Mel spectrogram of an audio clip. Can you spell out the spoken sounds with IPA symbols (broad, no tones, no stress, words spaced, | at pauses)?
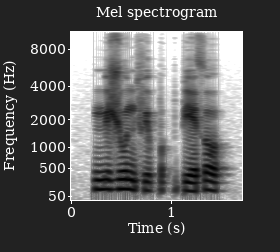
mʲɯʒunfʲop | pʲeθo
